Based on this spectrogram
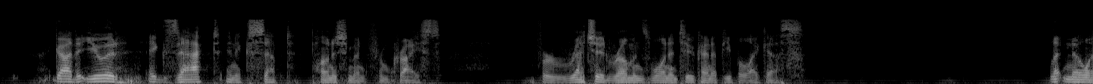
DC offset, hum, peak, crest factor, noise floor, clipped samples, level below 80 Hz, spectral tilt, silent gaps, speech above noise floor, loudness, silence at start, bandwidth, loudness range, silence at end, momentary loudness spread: under 0.1%; none; -10 dBFS; 26 dB; -70 dBFS; under 0.1%; -54 dBFS; -5.5 dB/octave; none; 38 dB; -33 LUFS; 0.35 s; 8.4 kHz; 11 LU; 0 s; 13 LU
